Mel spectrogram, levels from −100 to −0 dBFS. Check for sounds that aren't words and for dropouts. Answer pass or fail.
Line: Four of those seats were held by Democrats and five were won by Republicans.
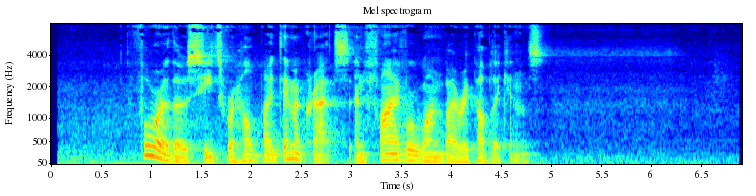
pass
